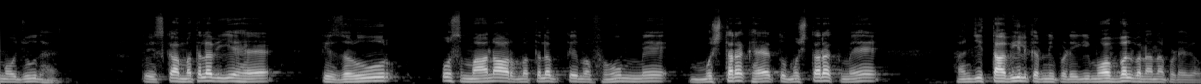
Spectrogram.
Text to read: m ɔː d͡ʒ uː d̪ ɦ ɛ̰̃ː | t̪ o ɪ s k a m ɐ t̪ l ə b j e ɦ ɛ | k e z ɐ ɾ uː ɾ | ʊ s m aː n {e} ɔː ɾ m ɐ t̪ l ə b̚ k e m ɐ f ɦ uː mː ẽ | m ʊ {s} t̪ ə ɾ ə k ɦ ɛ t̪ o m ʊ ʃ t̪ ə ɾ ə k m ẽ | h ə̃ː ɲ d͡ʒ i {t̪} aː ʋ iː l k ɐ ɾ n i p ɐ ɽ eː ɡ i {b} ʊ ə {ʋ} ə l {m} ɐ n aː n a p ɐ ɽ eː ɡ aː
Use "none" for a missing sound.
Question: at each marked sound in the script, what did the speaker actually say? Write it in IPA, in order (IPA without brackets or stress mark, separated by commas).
a, ʃ, t̪, m, ʋː, b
